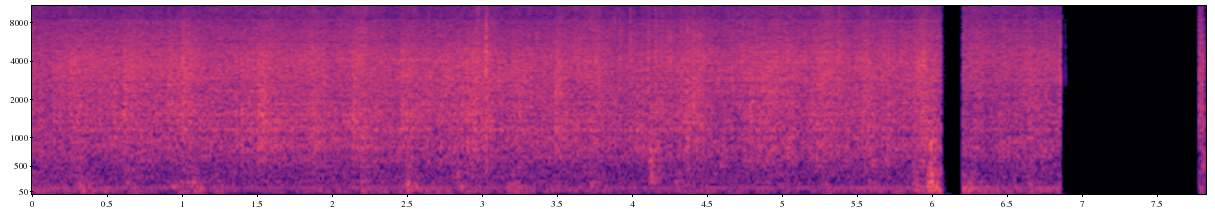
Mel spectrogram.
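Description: Leftover rice being stirred and mixed in a hot pan for sweet and sour chicken fried rice, a steady close sizzle and scraping hiss that runs unbroken for about six seconds, then cuts off briefly and falls silent.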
